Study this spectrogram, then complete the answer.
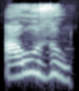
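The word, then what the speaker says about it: أعوذ: বলছেন এটা হবে আউজু আউজু এটা জাল দিয়ে হবে বা আরবি হরফ জাল উচ্চারণ আউজু আচ্ছা আচ্ছা ঠিক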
